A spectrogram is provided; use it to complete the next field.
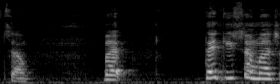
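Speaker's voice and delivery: very loud, high, talking while chewing. Eating while talking to the audience; talking with mouth full. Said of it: "I'm eating with my mouth full".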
